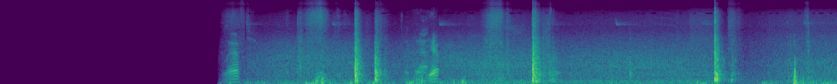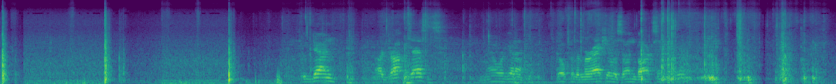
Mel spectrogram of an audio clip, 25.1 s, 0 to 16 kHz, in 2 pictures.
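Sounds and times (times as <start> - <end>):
cardboard box thudding on concrete: 4.8 - 5.8, 8.0 - 8.4, 10.7 - 11.1, 12.6 - 12.8, 14.1 - 14.5, 16.0 - 16.2, 17.2 - 19.2, 22.2 - 25.0.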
